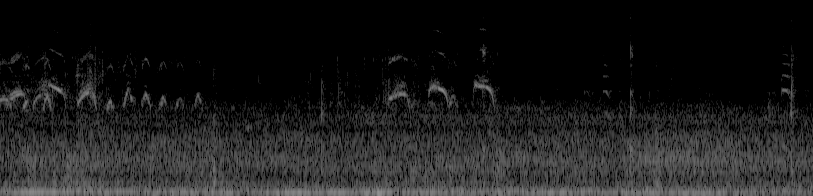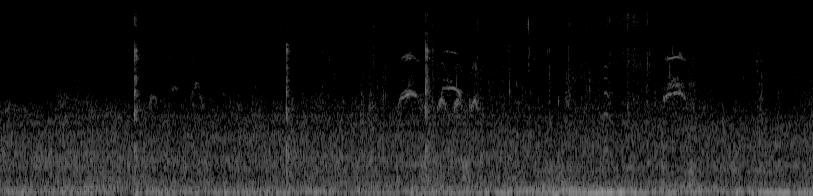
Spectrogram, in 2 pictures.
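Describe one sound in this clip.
Swans rustle their feathers while preening.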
